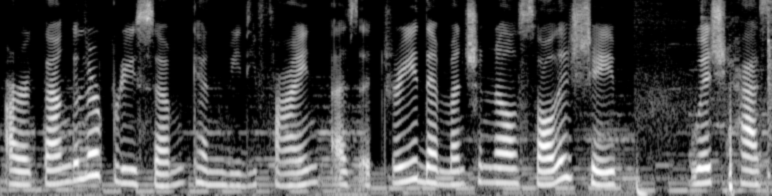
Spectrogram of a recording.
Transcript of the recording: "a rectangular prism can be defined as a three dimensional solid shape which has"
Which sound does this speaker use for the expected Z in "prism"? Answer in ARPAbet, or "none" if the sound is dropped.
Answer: S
